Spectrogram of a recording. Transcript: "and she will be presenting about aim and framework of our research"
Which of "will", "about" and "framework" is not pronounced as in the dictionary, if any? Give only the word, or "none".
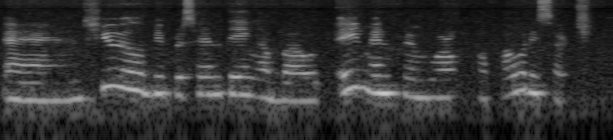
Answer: none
